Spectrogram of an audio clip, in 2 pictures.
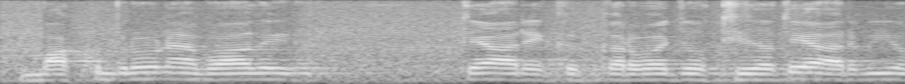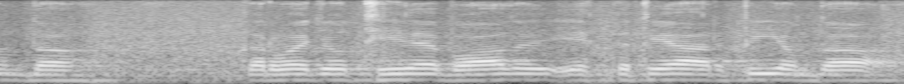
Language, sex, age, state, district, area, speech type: Dogri, male, 30-45, Jammu and Kashmir, Reasi, rural, spontaneous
